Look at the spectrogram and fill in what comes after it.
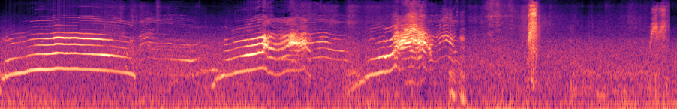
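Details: Stray female cat set upon by three male cats on the street, giving a long steady wail, then shorter wavering yowls that climb and dip, followed by sharp noisy bursts near the end.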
